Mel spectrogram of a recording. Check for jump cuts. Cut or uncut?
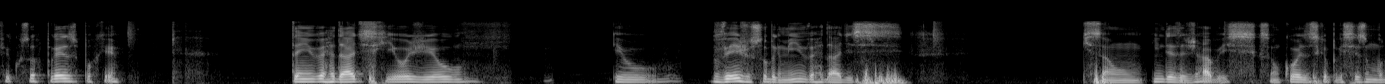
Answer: uncut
